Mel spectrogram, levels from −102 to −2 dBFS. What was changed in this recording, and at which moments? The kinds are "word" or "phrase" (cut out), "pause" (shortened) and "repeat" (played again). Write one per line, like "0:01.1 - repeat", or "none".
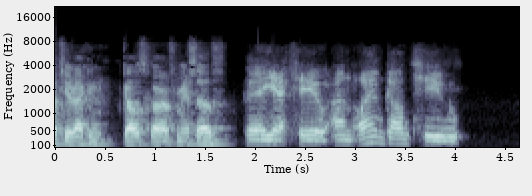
0:01.8 - pause
0:02.3 - word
